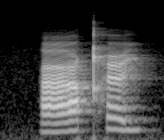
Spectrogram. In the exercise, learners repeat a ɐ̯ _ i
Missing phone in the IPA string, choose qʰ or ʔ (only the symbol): qʰ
